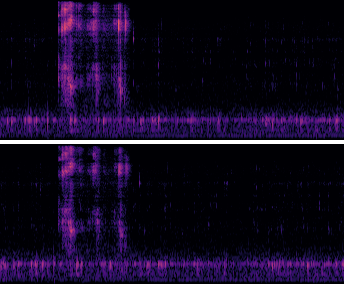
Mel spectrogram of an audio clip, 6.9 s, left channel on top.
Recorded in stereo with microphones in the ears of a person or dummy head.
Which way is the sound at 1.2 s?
55° left (ahead or behind).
